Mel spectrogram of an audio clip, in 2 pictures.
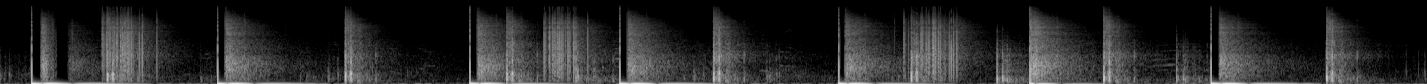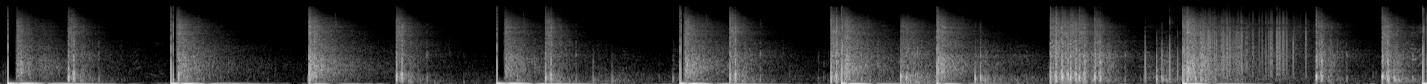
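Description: Firework sparks crackle and fizz after each burst.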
